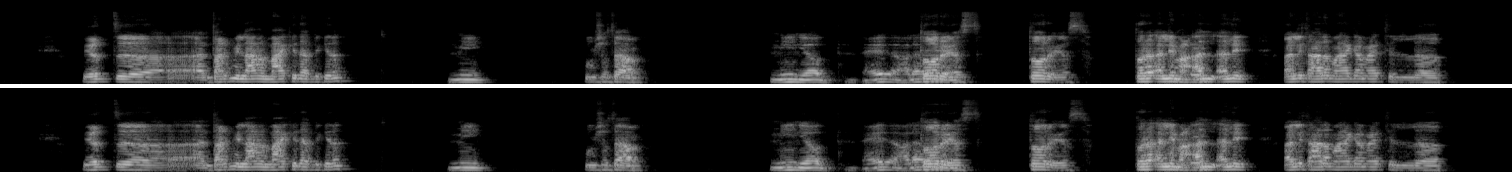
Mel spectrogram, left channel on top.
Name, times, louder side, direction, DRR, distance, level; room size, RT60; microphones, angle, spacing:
voice 1, 0.8-3.4 5.9-6.4 9.2-9.6 10.3-10.9 11.4-12.4 12.8-14.4, left 2 dB, 35° left, 0.7 m, -24 dB
voice 2, 4.5-4.8 7.7-9.6 11.6-12.1, left 1 dB, 50° right, 1.3 m, -27 dB
2.4 x 2.2 x 2.6 m
head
